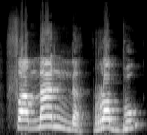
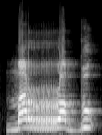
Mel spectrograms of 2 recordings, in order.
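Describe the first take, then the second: First: The n is pronounced clearly before the r. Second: The n vanishes into a doubled, strengthened r. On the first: The speaker calls it wrong. "ils vont prononcer clairement le man là ... Là aussi c'est faux" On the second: The speaker calls it right. "le noun là, il disparaît ... tu dois le renforcer"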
